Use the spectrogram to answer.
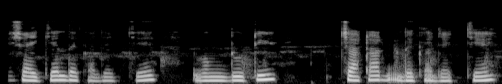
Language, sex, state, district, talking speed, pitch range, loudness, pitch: Bengali, female, Assam, Hailakandi, 95 wpm, 175-200 Hz, -18 LUFS, 190 Hz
